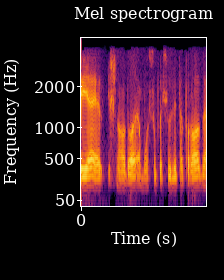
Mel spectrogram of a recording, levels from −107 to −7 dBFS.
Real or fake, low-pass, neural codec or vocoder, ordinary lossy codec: real; 3.6 kHz; none; MP3, 32 kbps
